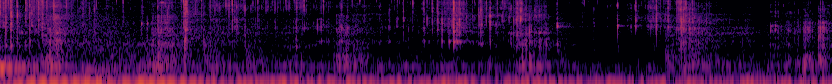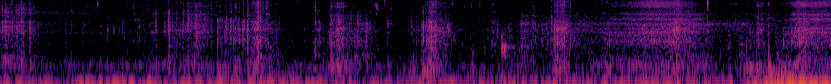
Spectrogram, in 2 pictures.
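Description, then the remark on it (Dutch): Crunching of someone biting into a crispy crust with hardly any sauce stuck to it, a steady run of crackly bites and chewing for several seconds with no talking. “Ik heb hier een stukje korst. En daar plakt bijna geen roe aan vast. Echt alsof die, die korst is zo knapperig en zo niet in die roe getrokken.”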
